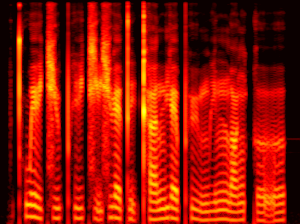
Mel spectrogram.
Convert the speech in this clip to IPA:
t̪ʰwe˥˩ɪ̯t͡ɕy˧˥pʰi˧˥ t͡ɕḭ˨˩ɕɥɛ˥˩t̪ḭ˨˩kʰa˧˥n jɛ˥˧ pʰy˥˩mi˧˥nn̪ɑ˧˥ŋ kɤ̰˨˩˦

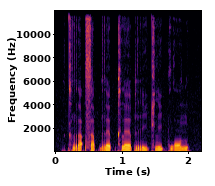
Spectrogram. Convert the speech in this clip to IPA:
kʰra˥˩ʔ sa˦˥p̚rɛː˦˥p̚ kʰlɛː˥˩ priː˨˩kʰli˦˥ʔkwɔː˥˩n

